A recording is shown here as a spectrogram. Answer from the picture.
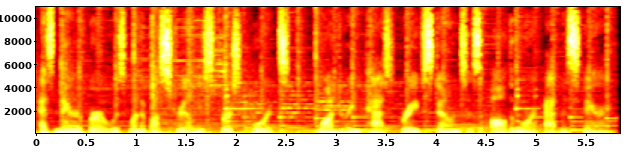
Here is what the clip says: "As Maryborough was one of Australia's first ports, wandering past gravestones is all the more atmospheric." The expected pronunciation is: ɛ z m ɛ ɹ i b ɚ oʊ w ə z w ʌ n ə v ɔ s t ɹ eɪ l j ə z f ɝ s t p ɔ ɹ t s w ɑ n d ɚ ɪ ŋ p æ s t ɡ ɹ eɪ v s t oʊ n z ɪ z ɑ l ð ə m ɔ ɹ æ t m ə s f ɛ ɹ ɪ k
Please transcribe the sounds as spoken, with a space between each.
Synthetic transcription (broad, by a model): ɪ z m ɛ ɹ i b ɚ w ə z w ʌ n ə v ɔ s t ɹ eɪ l j ə z f ɝ s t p ɔ ɹ t s w ɑ n d ɚ ɪ ŋ p æ s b ɹ eɪ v s t oʊ n z ɪ z ɑ l ð ə m ɔ ɹ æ t m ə s f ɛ ɹ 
